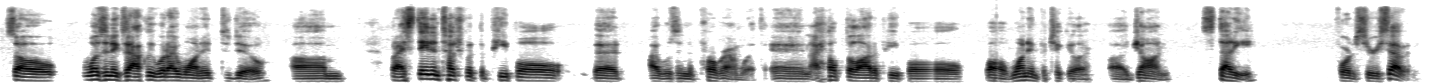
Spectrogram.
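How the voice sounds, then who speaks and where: In a low-quality recording, a middle-aged financial firm founder, appearing as an interview guest, recounts his career at a moderate pace in a low voice. He rambles, corrects himself along the way, and livens up whenever he quotes someone.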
